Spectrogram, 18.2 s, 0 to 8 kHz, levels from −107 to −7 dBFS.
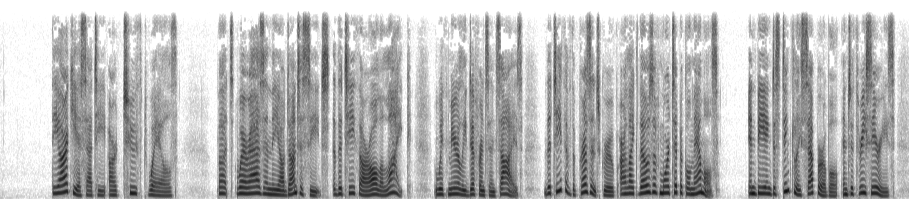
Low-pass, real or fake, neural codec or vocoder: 7.2 kHz; real; none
